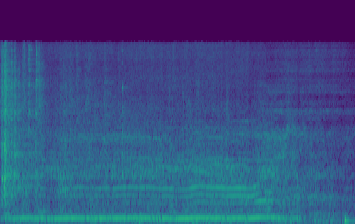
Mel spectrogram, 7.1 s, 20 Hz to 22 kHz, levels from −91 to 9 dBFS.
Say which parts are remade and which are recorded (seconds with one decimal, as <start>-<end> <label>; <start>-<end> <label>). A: 0.0-5.3 recorded; 5.3-7.1 remade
